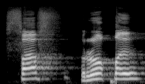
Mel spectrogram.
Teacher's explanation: قاف جو ہے یہ ساکن ہے اور حروف قلقلہ کا ہے، قاف تو خوب ظاہر کر کے ادا کر دیا. یا قاف پیش یق، را ضاد زیر رد، یق رد.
